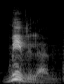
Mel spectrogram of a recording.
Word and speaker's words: Midland: Lo pronuncia bien Seba, porque la D no está al comienzo de la sílaba y por ende no se estresa. Y me encanta que diga estresa para referirse a una letra. Se dice Midland y se terminó.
